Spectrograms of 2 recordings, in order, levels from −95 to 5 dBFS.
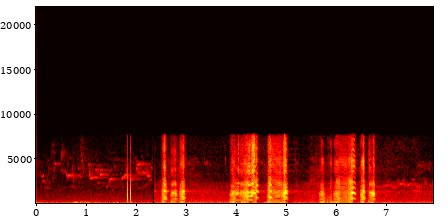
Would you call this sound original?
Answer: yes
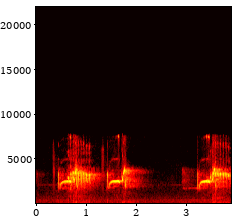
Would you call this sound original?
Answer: yes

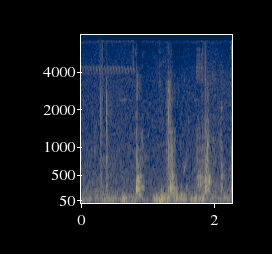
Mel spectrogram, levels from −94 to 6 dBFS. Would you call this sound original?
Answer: yes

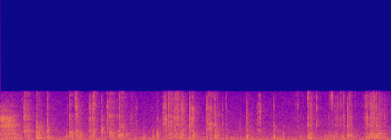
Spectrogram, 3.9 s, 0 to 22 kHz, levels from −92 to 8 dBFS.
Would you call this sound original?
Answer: yes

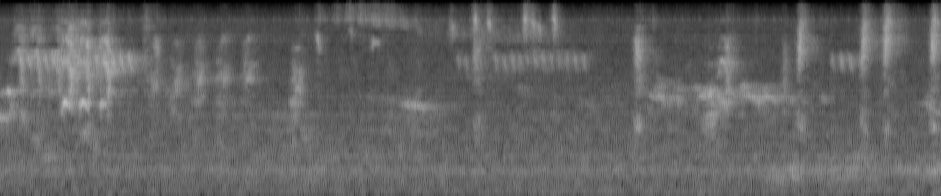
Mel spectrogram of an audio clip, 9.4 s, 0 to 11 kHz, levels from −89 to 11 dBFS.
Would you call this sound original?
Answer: no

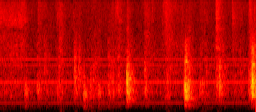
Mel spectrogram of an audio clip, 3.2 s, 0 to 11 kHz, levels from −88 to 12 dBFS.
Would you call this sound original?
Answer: yes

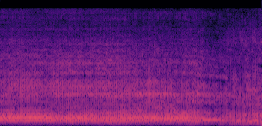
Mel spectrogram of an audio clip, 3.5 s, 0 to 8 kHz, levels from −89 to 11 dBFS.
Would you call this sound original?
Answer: no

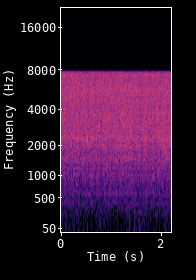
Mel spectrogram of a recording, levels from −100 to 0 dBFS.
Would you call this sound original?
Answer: yes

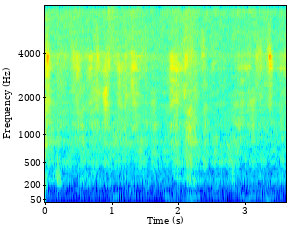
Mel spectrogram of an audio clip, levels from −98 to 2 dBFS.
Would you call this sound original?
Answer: no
